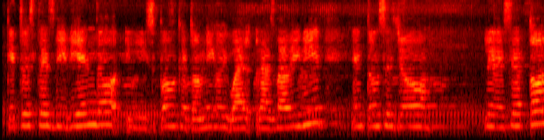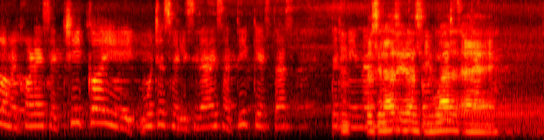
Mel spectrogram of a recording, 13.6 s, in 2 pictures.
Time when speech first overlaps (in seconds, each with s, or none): 11.1 s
